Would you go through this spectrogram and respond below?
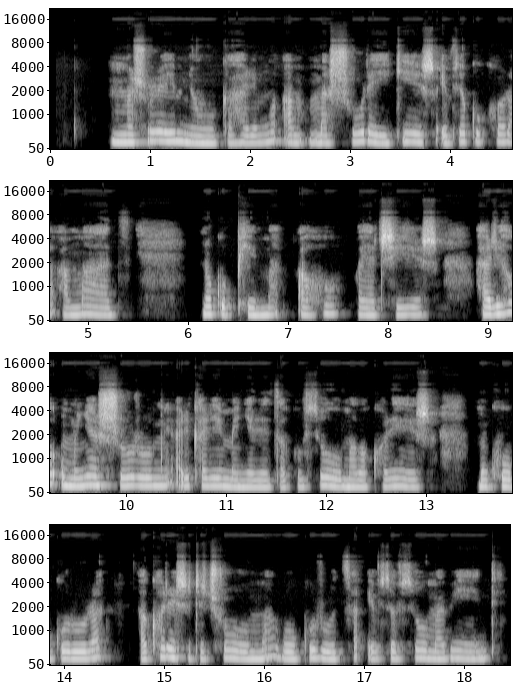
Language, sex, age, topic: Rundi, female, 25-35, education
